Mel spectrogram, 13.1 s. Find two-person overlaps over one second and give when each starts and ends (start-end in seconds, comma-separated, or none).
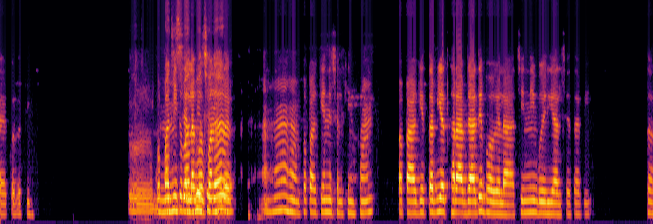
3.1-4.4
